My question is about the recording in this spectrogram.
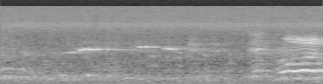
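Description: A soft high whistle of two short held notes, the second a little higher, over faint stage noise.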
